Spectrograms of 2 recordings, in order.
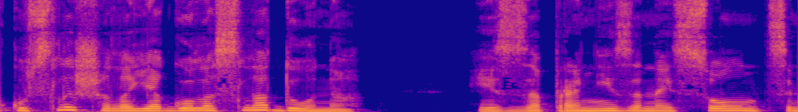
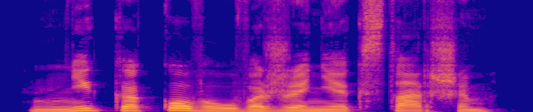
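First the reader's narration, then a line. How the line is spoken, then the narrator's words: Snorting. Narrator (Russian): фыркнул Ладон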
